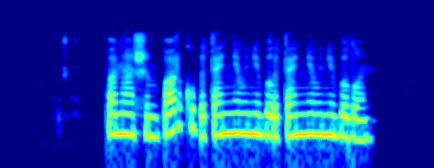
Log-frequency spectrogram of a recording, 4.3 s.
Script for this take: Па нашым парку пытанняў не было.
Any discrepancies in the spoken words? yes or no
yes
